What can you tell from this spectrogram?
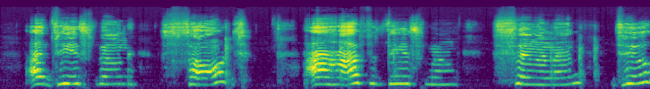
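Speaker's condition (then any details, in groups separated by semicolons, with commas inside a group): Cerebral palsy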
